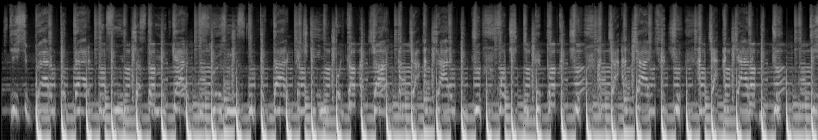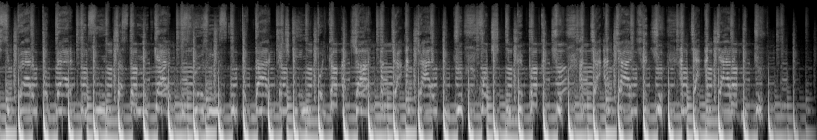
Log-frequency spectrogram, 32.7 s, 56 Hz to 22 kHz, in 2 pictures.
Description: • Качество: 320, Stereo
клубняк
